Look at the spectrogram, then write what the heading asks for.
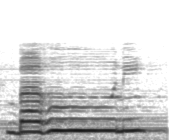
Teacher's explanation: ಇಲ್ಲಿ ಹೂ ದೀರ್ಘ, ನೀ ರಸ್ವ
